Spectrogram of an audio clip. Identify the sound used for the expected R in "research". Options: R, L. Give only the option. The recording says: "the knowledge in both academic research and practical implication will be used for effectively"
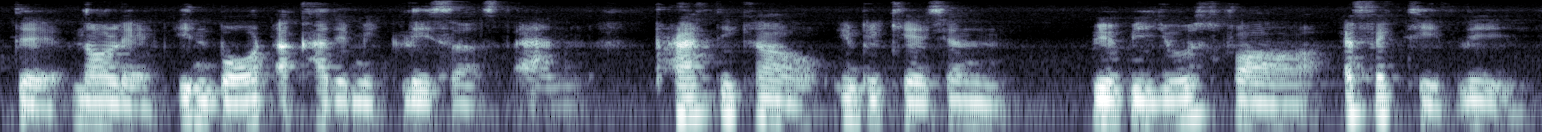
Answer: L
